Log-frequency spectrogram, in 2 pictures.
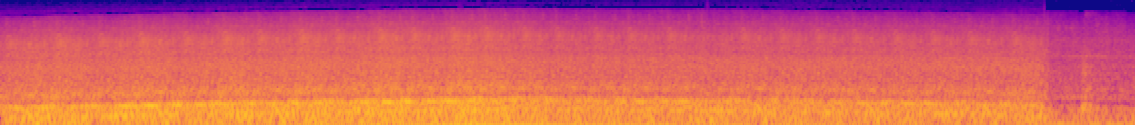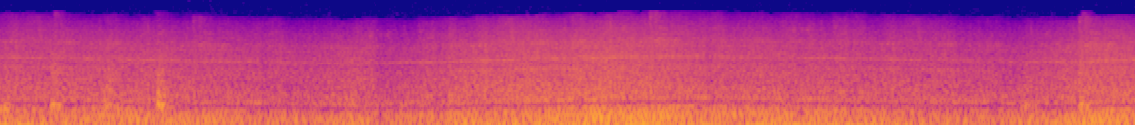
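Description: A bus engine rumbles steadily, loud at first and then more muffled.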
